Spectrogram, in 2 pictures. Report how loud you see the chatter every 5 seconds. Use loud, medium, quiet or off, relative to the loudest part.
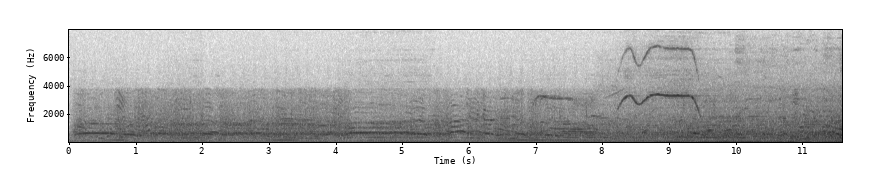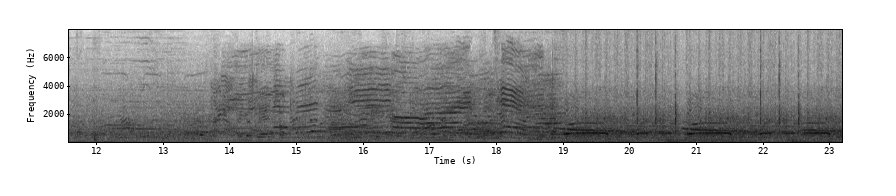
quiet, quiet, medium, loud, loud.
